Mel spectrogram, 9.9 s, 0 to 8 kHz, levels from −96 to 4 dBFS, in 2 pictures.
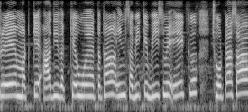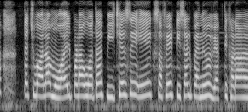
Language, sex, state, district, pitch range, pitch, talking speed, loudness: Hindi, female, Uttar Pradesh, Muzaffarnagar, 290-330 Hz, 310 Hz, 200 wpm, -13 LUFS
